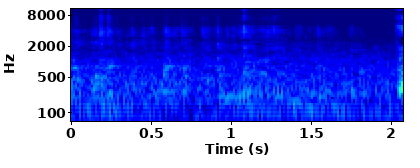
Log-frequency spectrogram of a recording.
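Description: Near silence: faint outdoor background hiss with a few faint ticks early on and about a second in.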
